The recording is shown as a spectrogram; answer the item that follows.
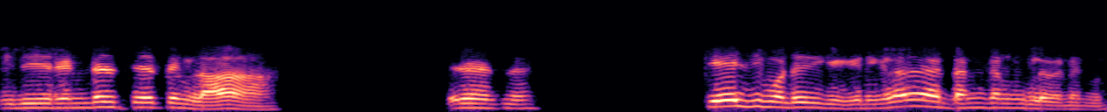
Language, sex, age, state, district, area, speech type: Tamil, male, 18-30, Tamil Nadu, Perambalur, rural, conversation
